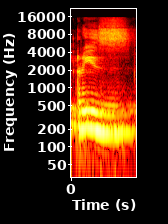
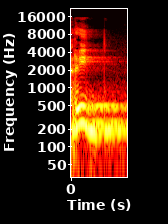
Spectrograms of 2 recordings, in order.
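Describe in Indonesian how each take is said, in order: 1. Suku kata ini berakhir dengan bunyi z. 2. Suku kata ini berakhir dengan bunyi j. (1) "tapi riz" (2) "Jadi bacanya enggak rij"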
